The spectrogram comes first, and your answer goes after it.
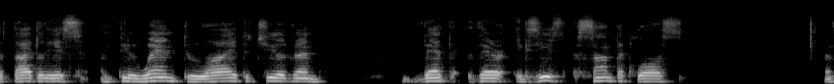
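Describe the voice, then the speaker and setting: A man with a dark, mellow tone and fairly high pitch speaks at a very slow pace with fairly even intonation and long, frequent pauses. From Slovenia. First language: Slovenian. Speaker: psychoanalyst. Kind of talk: reading aloud. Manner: halting, self-correcting.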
